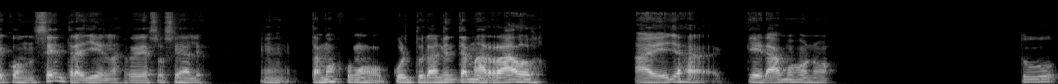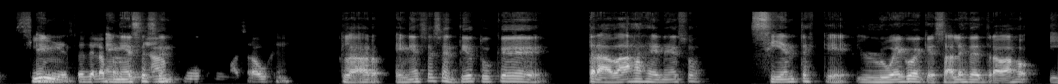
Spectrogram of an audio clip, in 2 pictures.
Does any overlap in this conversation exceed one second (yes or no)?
yes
